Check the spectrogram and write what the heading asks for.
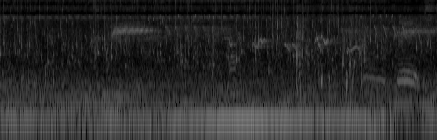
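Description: Shallow creek water trickling over stones, a steady watery sound with small scattered splashes, over a steady low hum.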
